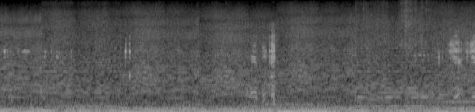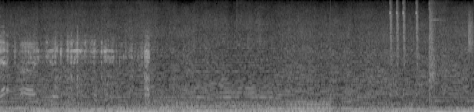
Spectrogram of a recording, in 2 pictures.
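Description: Low, steady rumble of a car driving, heard from inside the cabin, with faint voices and music underneath.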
